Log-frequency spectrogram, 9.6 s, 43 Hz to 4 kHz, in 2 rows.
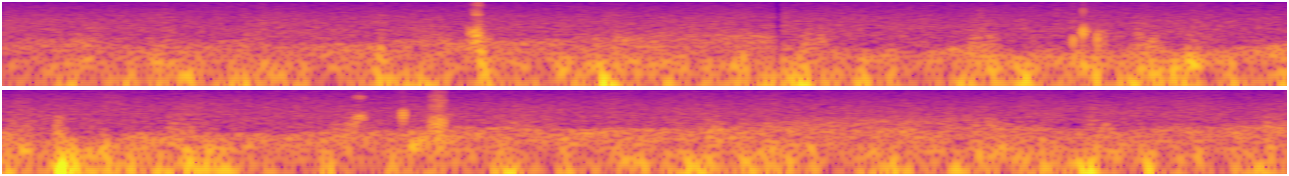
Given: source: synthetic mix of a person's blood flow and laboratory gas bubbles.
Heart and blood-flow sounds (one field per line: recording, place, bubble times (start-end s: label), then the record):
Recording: Doppler ultrasound of blood flow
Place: subclavian vein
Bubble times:
1.73-1.83 s: bubbles
4.00-4.14 s: bubbles
4.42-4.51 s: bubbles
6.11-6.18 s: bubbles
6.29-6.51 s: bubbles
From the record:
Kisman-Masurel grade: 122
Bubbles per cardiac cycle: 1 to 2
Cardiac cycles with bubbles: 10 to 50%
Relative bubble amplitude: moderate (0.250 to 0.450)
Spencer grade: 2 (many but less than half of the cardiac periods contain bubble signals, singularly or in groups)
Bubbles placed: anywhere in the cardiac cycle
